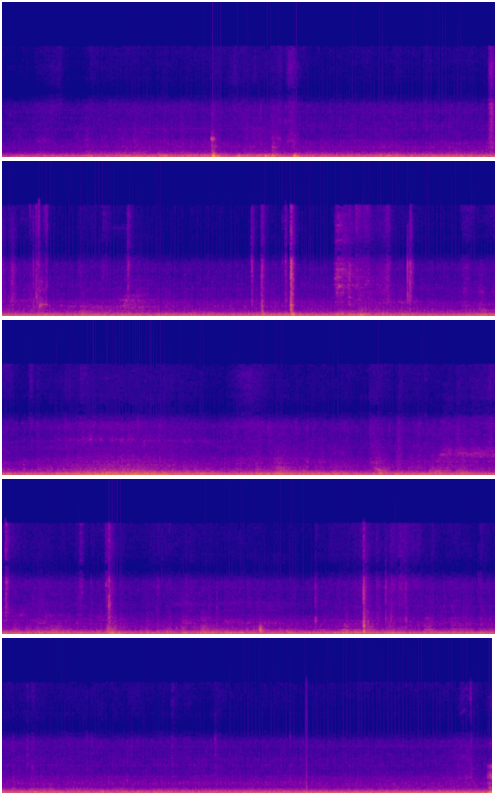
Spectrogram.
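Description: Vehicles pass on a forest ghat road at night, a continuous heavy engine rumble that swells and eases as they go by, with a few faint knocks and no voices.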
